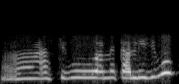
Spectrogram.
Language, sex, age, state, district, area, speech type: Odia, female, 30-45, Odisha, Cuttack, urban, conversation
